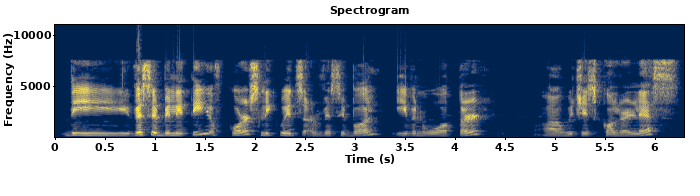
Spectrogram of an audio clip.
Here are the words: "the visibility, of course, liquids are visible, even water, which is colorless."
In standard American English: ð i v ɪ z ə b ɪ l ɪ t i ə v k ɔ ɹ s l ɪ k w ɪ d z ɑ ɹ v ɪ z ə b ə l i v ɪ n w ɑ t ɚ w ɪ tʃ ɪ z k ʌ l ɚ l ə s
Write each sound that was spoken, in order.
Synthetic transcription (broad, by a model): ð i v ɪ s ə b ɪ l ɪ t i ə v k ɔ ɹ s l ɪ k w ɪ d s ɑ ɹ v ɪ s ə b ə l i v ɪ n w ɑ t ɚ w ɪ tʃ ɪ s k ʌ l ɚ l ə s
